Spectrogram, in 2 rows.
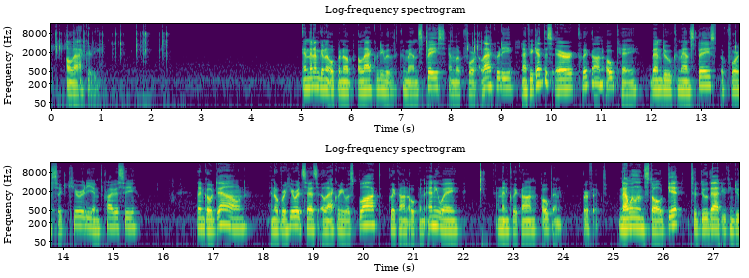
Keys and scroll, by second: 0.0-2.5 typing, 7.6 super+space, 12.9 super+space, 14.9 Return, 27.3-27.5 typing.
